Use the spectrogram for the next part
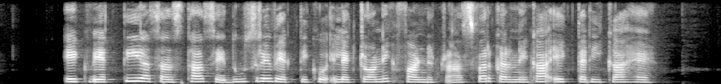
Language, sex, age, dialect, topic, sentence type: Hindi, female, 51-55, Garhwali, banking, statement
